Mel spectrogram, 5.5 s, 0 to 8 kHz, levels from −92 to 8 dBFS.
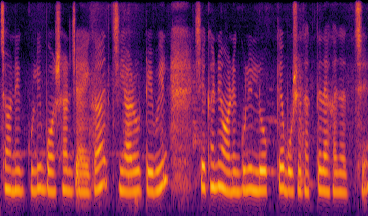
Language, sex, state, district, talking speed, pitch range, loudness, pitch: Bengali, female, West Bengal, Dakshin Dinajpur, 165 wpm, 235-265 Hz, -15 LUFS, 245 Hz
